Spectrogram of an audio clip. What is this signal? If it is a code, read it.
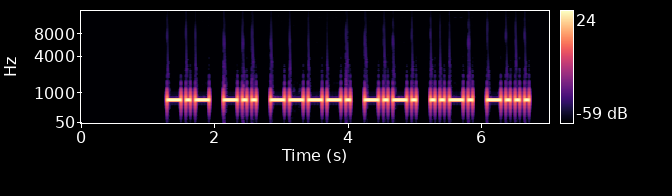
Morse code, heard as a keyed tone, about 17 wpm, 700 Hz. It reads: KD9CFB
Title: USA Call Signs - 6 Characters - Repeated 2x - 17wpm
